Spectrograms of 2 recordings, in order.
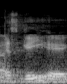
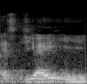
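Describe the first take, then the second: First: The letters get their Indonesian names. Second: The letters get their English names. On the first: The speaker calls it right. "huruf-hurufnya itu menggunakan huruf bahasa Indonesia" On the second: The speaker calls it wrong. "jadi bukan"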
